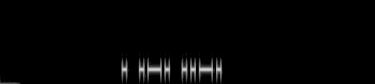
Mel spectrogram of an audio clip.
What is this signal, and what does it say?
Morse code, heard as a keyed tone, about 28 wpm, 700 Hz. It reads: ERF
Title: USA Call Sign Postfixes - 3 Letters 28wpm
